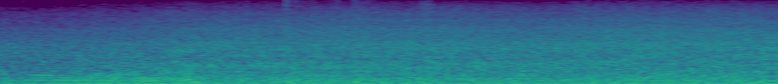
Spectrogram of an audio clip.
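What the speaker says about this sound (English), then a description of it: "There's a waterfall." A steady, dense broadband rush of waterfall in Dragon Age: Inquisition pours continuously without break, even and fairly loud throughout.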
